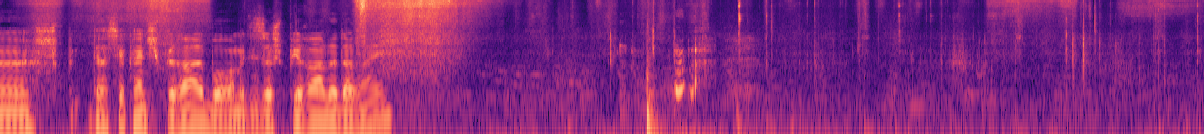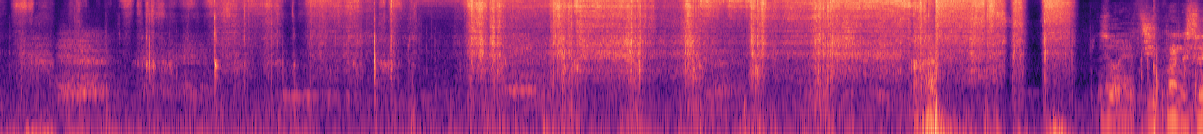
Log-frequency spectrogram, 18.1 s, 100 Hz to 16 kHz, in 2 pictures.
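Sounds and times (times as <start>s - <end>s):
air hissing from tyre: 0.4s - 1.7s, 2.6s - 3.8s, 9.1s - 17.2s.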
